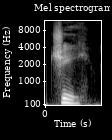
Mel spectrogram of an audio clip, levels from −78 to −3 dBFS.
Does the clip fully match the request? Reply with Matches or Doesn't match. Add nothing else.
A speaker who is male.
Matches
